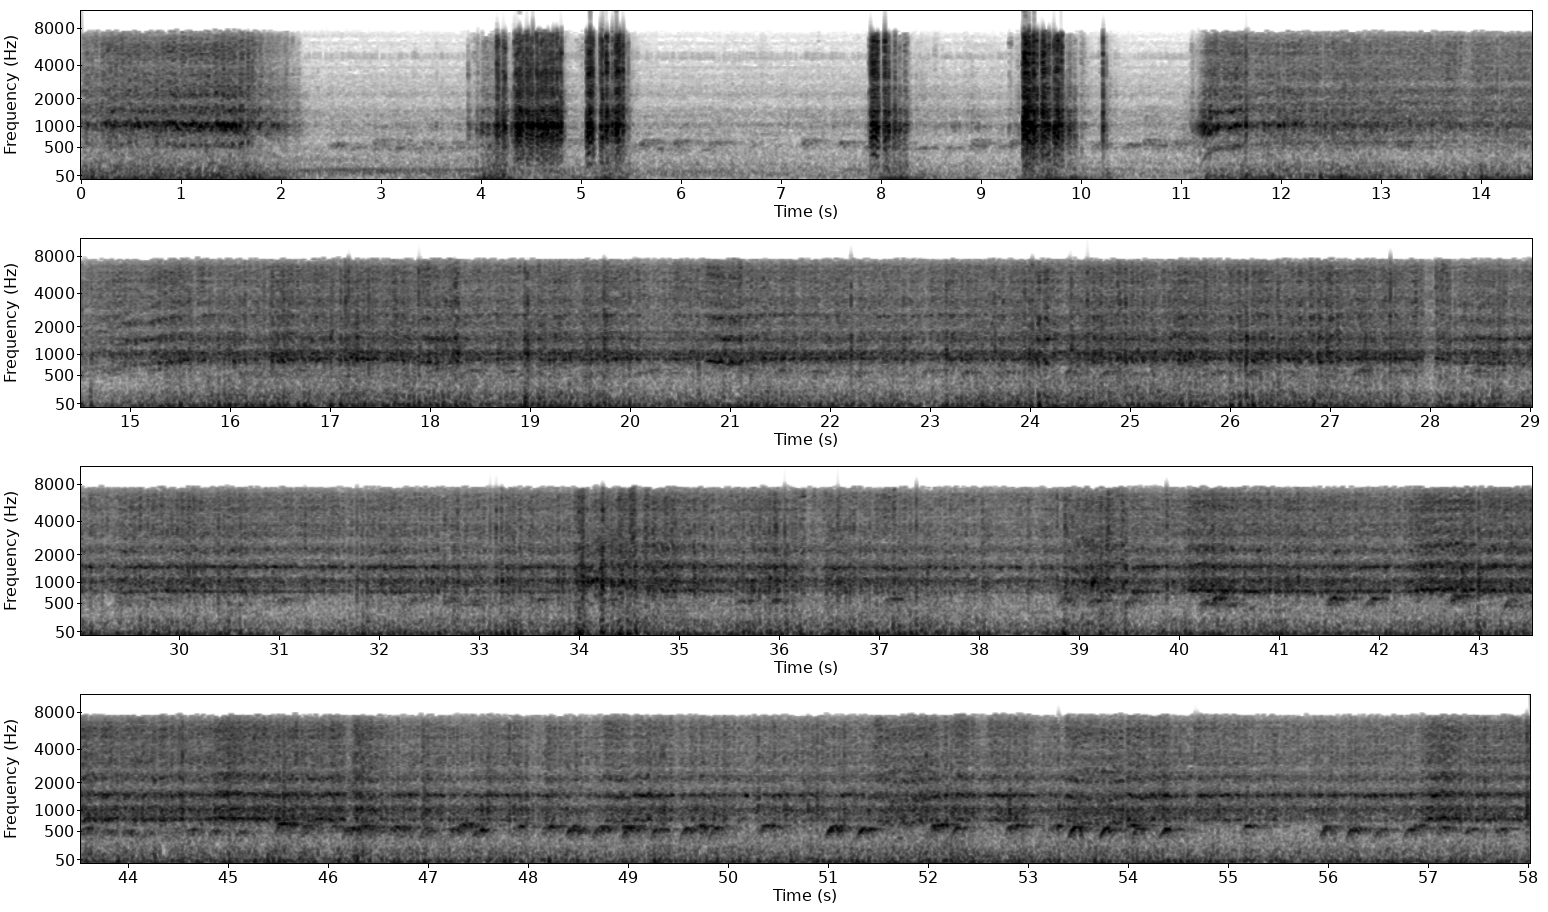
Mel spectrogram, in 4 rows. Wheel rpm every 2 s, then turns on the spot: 40, 10, 0, 10, 20, 110, 160, 200, 230, 230, 230, 230, 230, 230, 200, 200, 200, 200, 200, 200, 200, 200, 200, 200, 200, 200, 200, 200, 200.
2-4 8-10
